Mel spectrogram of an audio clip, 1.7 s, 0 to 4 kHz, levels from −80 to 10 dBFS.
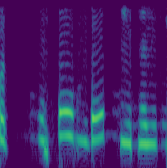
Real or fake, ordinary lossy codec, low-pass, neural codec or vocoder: fake; AAC, 24 kbps; 3.6 kHz; autoencoder, 48 kHz, 32 numbers a frame, DAC-VAE, trained on Japanese speech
